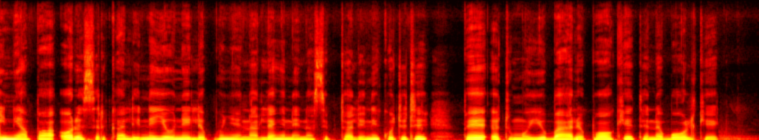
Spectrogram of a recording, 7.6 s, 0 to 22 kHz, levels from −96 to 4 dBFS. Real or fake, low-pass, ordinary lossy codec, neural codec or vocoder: real; none; none; none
